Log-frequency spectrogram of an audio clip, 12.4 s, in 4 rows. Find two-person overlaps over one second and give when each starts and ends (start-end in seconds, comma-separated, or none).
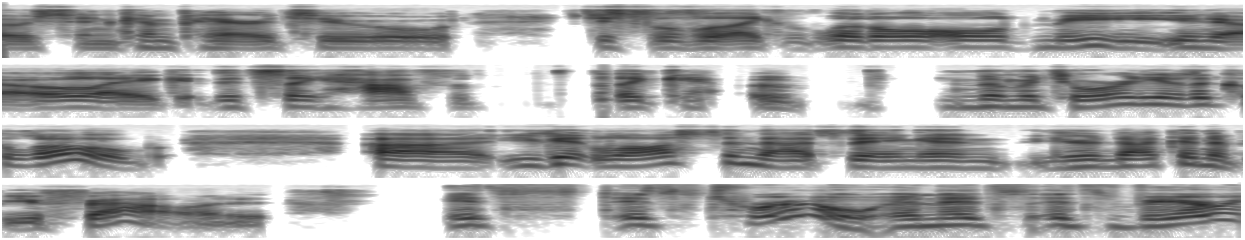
none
